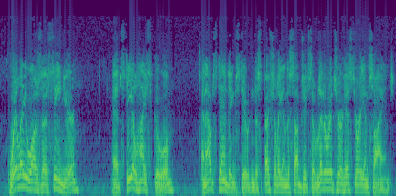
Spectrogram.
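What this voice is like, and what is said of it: Classic mid-American radio accent. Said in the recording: “classic radio mid-American accent”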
